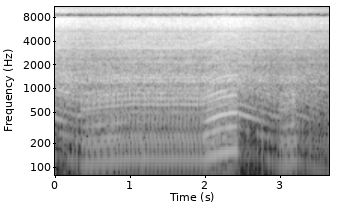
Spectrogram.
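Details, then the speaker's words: Tanaka THT210s two-stroke hedge trimmer, cold start on choke after carb refurb for a non-starter; steady buzzing with clean, even firing, climbing when blipped and dropping back smoothly: normal running. "it'll be a cold start and we'll see what it runs like i've got that on um choke prime it has primed pretty well"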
